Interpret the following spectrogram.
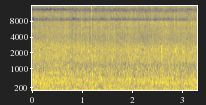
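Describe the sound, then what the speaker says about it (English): A flooded creek on a farm rushes past in a constant, broadband roar of flowing water, steady and moderately loud with no voices over it. "that's a lot of water coming through there."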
